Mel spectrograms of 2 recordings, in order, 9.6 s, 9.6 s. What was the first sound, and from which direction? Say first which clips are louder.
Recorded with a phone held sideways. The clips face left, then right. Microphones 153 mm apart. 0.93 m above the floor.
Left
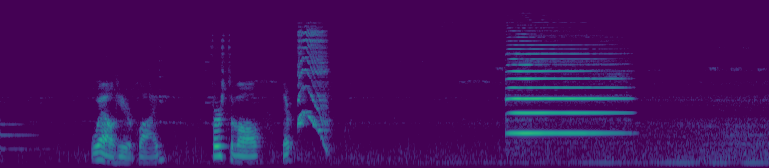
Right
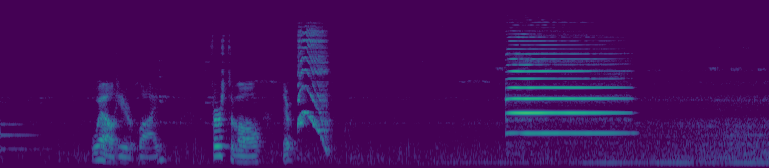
A man speaking: left 7 dB; 35° left (ahead or behind).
